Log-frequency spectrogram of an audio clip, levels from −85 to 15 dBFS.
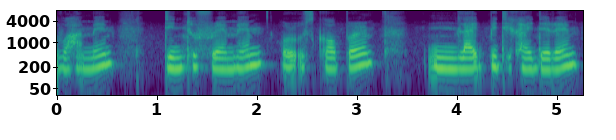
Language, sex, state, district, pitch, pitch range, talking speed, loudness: Hindi, female, Arunachal Pradesh, Papum Pare, 195 Hz, 185-225 Hz, 170 wpm, -17 LUFS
